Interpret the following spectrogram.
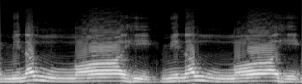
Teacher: اس میں جلالت سے پہلے زبر ہے، اس کو موٹا کریں گے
